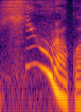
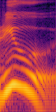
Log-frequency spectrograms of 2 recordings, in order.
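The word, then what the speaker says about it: Rio: 아, 근데 지금 말씀하실 때 히우라고 하셨어요. 아, 네네. 히우. 우리가 맞아요. 보통 이제 알고 있는 리우 네.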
